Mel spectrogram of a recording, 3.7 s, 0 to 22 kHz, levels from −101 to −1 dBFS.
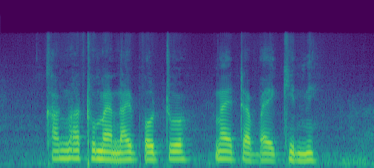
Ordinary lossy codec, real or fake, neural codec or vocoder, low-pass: none; fake; codec, 16 kHz in and 24 kHz out, 0.8 kbps, FocalCodec, streaming, 65536 codes; 10.8 kHz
